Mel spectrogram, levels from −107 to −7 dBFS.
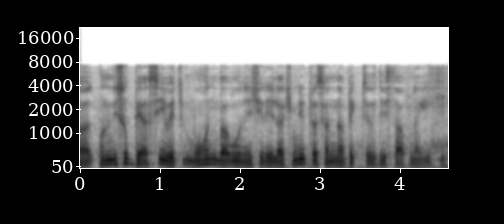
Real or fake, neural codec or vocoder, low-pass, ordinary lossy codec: fake; autoencoder, 48 kHz, 32 numbers a frame, DAC-VAE, trained on Japanese speech; 7.2 kHz; none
